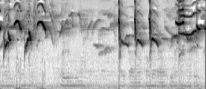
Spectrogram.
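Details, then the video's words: Ngobra song of an Oriental magpie-robin looking for a rival: arched whistled notes repeated in a quick series, a pause, then sharp downslurred chips and a climbing whistled ending. "Kacer Ngobra Cari Lawan || Full Emosi Materi Joss"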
